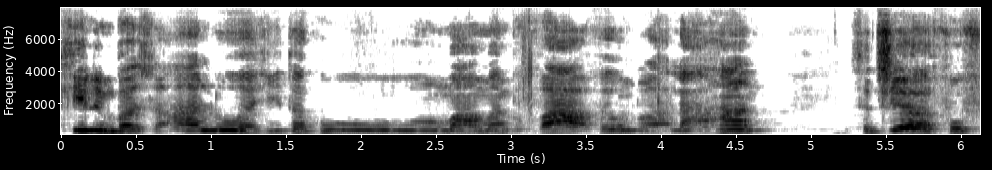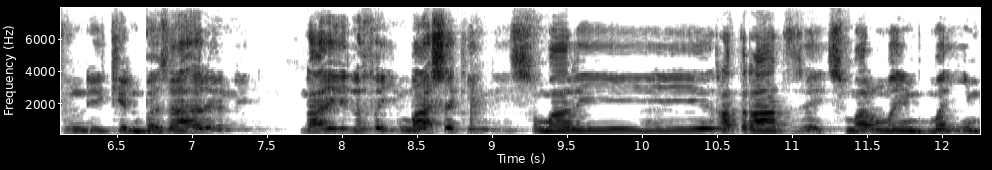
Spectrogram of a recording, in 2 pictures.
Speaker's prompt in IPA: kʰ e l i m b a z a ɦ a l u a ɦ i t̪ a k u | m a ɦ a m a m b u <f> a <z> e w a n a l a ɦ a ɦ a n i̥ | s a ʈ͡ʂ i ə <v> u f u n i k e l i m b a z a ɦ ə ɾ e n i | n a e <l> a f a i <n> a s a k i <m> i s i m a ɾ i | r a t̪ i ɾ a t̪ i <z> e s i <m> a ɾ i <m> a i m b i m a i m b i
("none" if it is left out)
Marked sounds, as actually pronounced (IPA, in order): v, v, f, l, m, n, z, m, m

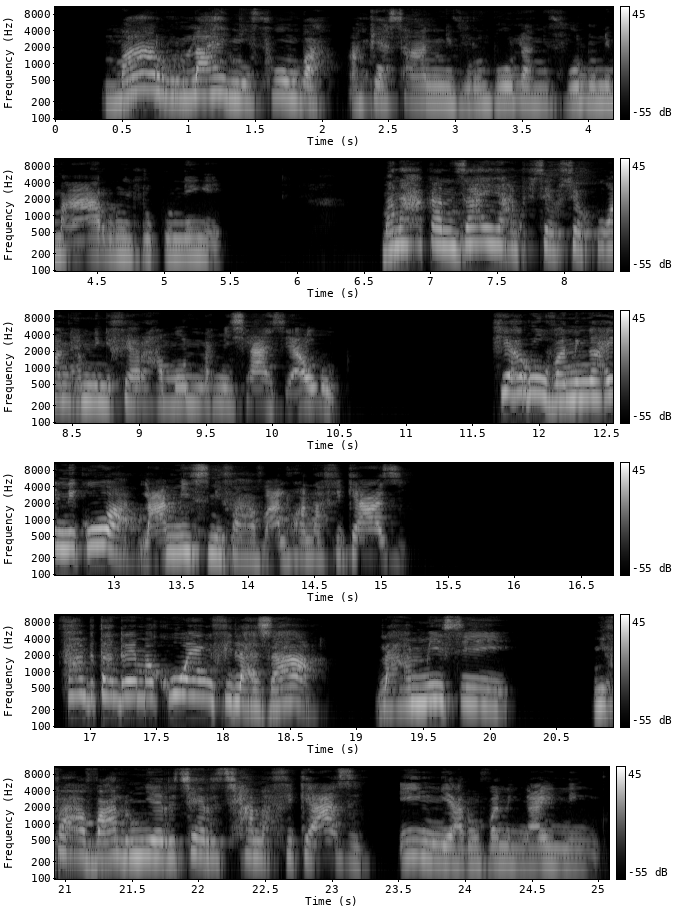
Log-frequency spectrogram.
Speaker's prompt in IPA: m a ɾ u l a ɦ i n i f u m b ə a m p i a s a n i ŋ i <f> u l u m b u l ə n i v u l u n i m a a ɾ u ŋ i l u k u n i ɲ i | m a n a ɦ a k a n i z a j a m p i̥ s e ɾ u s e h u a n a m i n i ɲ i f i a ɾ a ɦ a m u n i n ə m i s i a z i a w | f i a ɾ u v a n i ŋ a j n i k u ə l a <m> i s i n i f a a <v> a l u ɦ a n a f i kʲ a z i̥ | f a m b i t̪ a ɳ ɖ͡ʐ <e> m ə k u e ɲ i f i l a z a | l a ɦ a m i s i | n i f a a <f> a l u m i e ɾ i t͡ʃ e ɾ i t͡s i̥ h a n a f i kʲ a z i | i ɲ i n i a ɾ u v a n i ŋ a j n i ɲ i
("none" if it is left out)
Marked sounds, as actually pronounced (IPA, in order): v, m, v, e, v

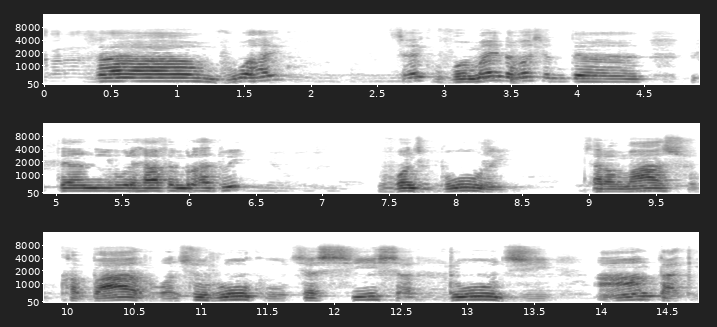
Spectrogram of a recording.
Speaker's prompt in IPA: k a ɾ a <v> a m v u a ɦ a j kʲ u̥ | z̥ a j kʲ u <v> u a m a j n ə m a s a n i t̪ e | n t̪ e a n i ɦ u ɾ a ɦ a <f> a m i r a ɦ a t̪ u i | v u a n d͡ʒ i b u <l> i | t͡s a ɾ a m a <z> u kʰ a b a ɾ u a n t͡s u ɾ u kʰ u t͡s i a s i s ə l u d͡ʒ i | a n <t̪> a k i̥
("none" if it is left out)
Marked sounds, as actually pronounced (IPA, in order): z, v, f, ɾ, s, t̪

